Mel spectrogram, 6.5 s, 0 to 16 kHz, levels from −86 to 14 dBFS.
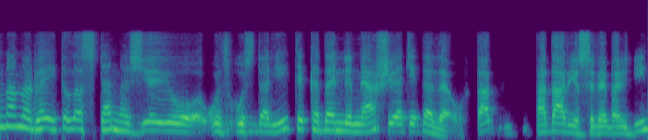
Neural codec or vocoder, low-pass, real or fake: codec, 16 kHz, 0.5 kbps, X-Codec, HuBERT features, trained on balanced general audio; 7.2 kHz; fake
